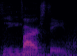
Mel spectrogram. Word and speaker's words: Fierstein: Is it Firestein or Fierstein? Firestein.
